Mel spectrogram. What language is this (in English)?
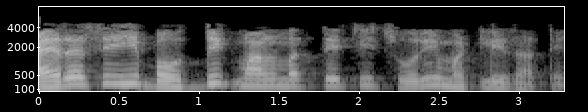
Marathi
